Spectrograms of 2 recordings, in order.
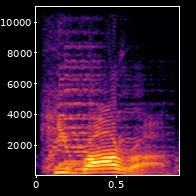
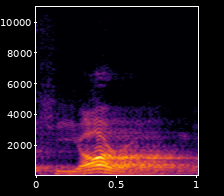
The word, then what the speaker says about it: Kirara: akari's protector kiara kiyawara what is that kiara kirara wait what that's how you say it bruh i thought it was like kiara i've been reading it wrong this whole time stupid the negotiation barely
